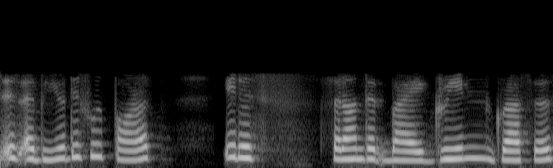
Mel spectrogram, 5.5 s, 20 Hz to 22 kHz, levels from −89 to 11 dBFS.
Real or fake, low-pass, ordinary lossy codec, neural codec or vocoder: fake; 3.6 kHz; MP3, 32 kbps; codec, 16 kHz, about 1 kbps, DyCAST, with the encoder's durations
